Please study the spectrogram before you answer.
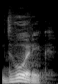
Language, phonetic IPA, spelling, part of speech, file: Russian, [ˈdvorʲɪk], дворик, noun, Ru-дворик.ogg
- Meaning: diminutive of двор (dvor): (a small) courtyard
